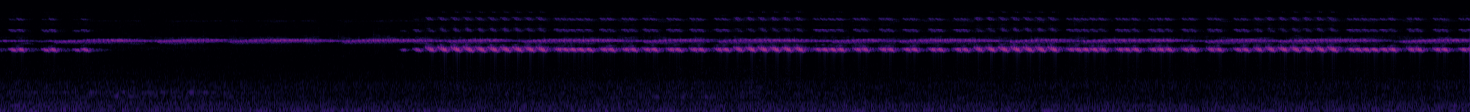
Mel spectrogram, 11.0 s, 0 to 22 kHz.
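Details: Autumn night insects, crickets among them, calling in a garden vegetable patch, recorded with a DR-40X: one sustained high shrill tone, then after about three seconds a loud rapid pulsed trill joins and runs steadily to the end.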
